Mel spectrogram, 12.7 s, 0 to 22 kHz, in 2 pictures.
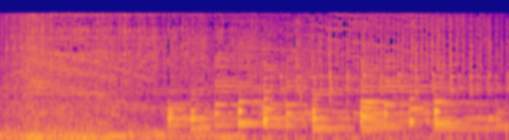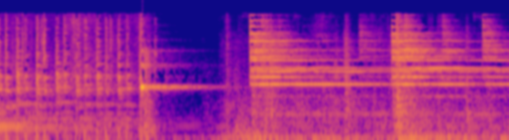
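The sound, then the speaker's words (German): An old school bell, about 150 years old, is rung in a museum: a sharp metallic strike and a lingering tone, then loud bursts of bright, clangy ringing follow after a stretch of busy tonal sounds. “So klingt es, wenn Thomas Töpfer die Schulklingel läutet. Eine echt alte.”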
